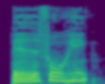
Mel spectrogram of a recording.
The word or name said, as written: badeforhæng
